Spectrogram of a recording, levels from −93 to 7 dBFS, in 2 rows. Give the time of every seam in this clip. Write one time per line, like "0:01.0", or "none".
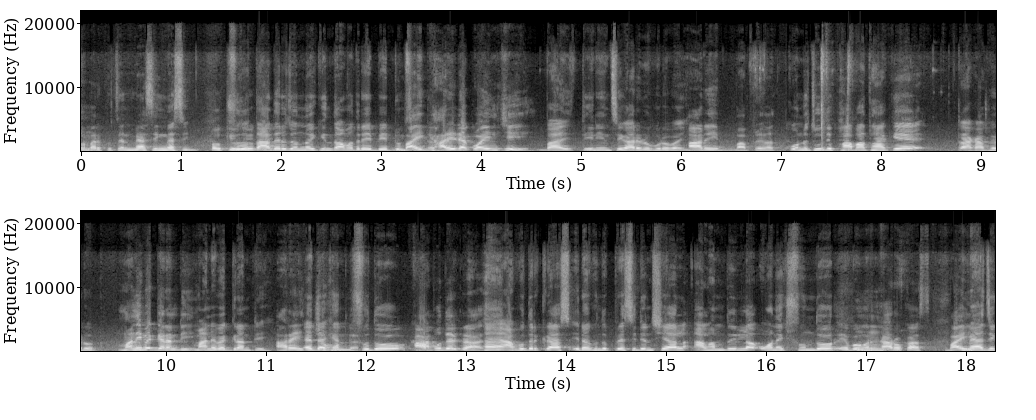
0:07.0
